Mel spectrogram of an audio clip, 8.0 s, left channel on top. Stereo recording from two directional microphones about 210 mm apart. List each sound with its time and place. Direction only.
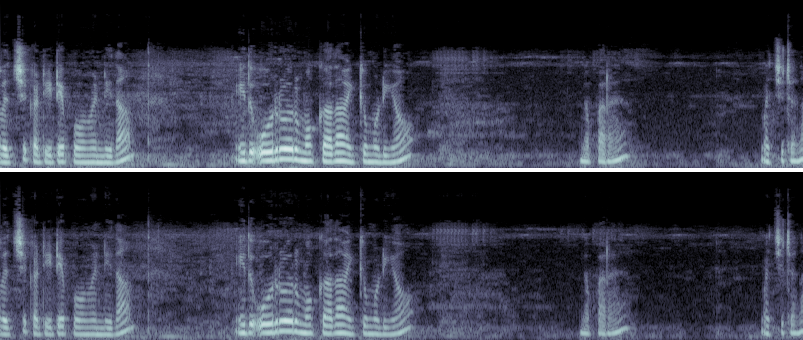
0.0 s speech: 5° right (ahead or behind)
5.8 s speech: 5° right (ahead or behind)
7.6 s speech: 5° right (ahead or behind)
